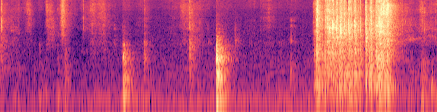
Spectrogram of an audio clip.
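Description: Tarot cards being shuffled by hand: a few soft scattered taps and slides, then a dense riffling burst of card shuffling near the end, close and fairly loud.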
